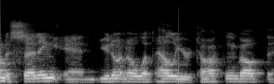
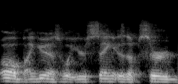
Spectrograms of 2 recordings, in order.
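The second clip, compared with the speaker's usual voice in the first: usual speaking voice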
